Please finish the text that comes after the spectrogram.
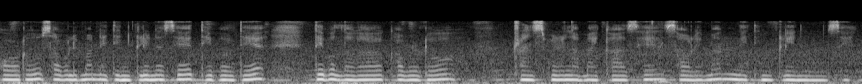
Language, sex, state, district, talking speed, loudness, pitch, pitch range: Nagamese, female, Nagaland, Kohima, 165 wpm, -14 LUFS, 210 Hz, 205-220 Hz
